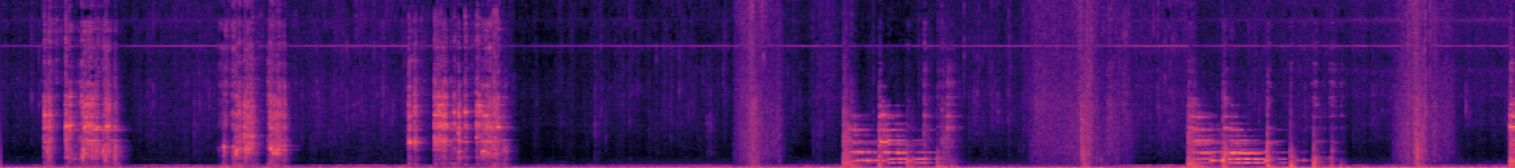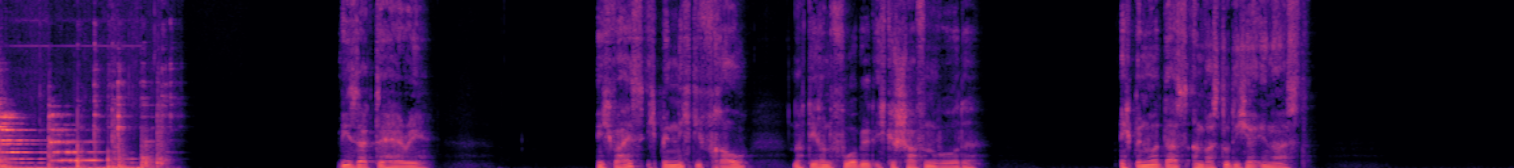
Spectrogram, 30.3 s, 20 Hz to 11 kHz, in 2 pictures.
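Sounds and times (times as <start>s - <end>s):
steady low hum: 0.0s - 16.9s
plates and dishes clattering: 0.4s - 1.3s, 2.2s - 3.0s, 4.1s - 5.2s, 8.4s - 9.6s, 11.9s - 13.5s, 15.1s - 17.0s
speech: 18.6s - 19.5s, 21.1s - 25.0s, 26.4s - 28.3s.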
